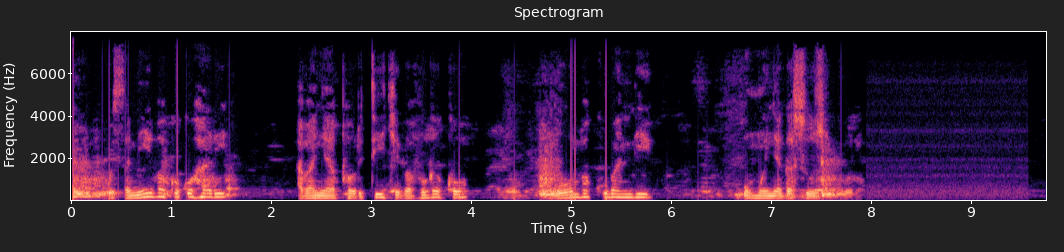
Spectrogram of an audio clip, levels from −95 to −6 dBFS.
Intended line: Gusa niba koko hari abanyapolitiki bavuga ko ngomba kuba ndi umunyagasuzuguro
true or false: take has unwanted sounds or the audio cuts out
false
